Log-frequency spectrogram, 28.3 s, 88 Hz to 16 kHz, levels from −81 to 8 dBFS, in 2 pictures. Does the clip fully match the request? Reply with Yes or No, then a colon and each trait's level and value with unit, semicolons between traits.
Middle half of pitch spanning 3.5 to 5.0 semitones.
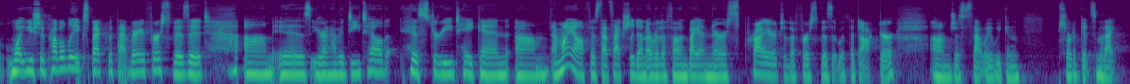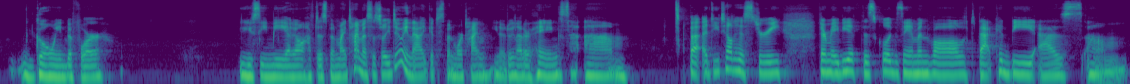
No: average, 3.1 semitones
